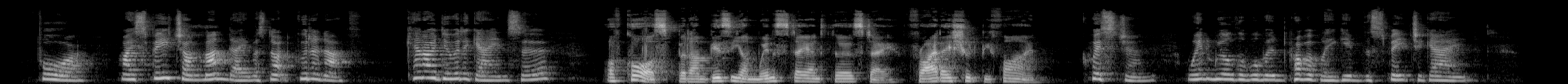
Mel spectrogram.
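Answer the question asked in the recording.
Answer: On Friday.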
